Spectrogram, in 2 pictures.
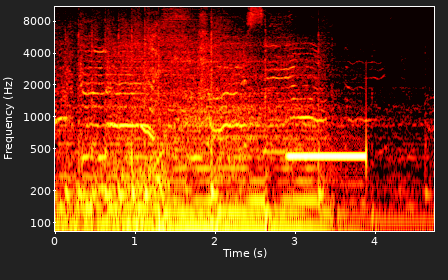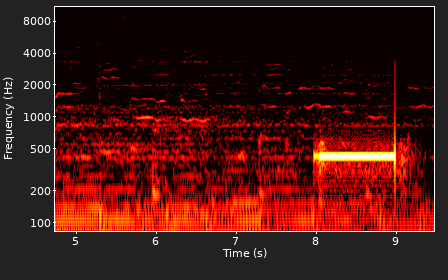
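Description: Telephone ringback tone while an outgoing call is placed: two steady, mid-pitched beeps of about one second each, roughly four seconds apart, over continuous background sound.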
